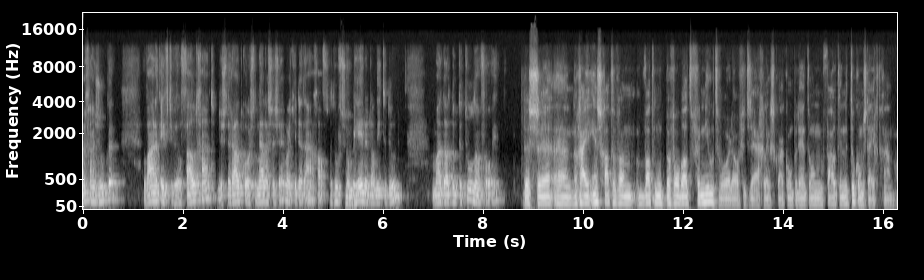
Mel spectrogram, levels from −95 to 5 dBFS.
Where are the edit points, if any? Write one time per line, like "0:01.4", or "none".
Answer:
0:01.5
0:08.8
